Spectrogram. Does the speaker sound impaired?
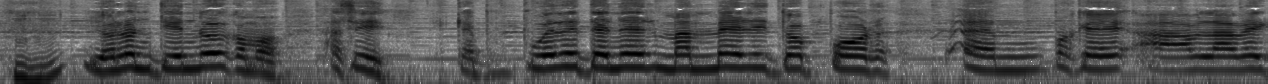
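Yes: cerebral palsy; present from birth, brain damage.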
